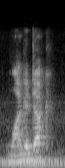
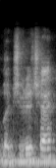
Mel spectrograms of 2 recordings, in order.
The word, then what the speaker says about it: LoGuidice: I've heard everything from like LoGuiduck, LoGducky, yeah, a lot of weird stuff. So what's the the national origin for that then? So it's an Italian name, but like the Italians pronounced it LoGuidice, and I guess at Ellis Island, the workers were like, "Oh no, you can't have like an I before a U. Here, we'll fix that for you."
